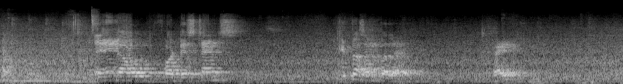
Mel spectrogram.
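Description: A middle-aged man lectures calmly into a headset microphone.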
